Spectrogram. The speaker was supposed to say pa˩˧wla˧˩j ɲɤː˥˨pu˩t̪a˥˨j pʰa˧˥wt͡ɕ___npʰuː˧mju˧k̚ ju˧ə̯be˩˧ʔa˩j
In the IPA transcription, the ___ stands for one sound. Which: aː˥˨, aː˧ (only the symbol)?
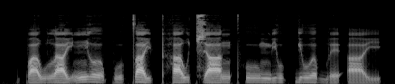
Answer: aː˧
